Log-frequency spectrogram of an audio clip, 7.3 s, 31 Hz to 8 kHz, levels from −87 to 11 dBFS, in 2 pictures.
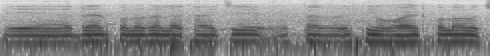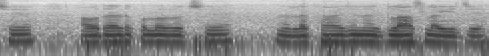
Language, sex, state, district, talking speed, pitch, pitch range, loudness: Odia, male, Odisha, Sambalpur, 165 wpm, 125 Hz, 120-130 Hz, -16 LUFS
